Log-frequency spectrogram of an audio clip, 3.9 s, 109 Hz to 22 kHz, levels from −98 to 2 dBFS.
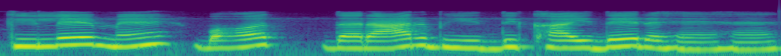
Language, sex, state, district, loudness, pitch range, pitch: Hindi, female, Jharkhand, Garhwa, -13 LUFS, 235-285 Hz, 255 Hz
